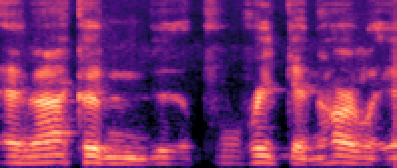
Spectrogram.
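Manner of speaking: ordinary delivery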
